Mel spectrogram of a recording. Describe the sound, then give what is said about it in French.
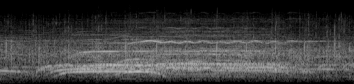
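A concert audience in a hall applauds and cheers loudly and steadily for everyone in the room and for the musicians, with whistles and excited shouts rising over dense clapping for a few seconds. “Faites du bruit pour tout le monde dans la salle.”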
